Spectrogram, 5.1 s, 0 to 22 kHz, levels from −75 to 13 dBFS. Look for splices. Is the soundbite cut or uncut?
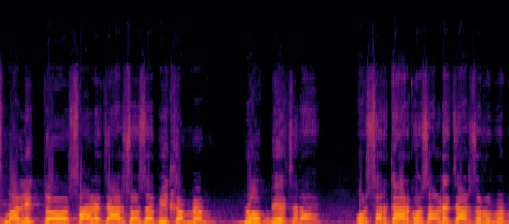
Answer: uncut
